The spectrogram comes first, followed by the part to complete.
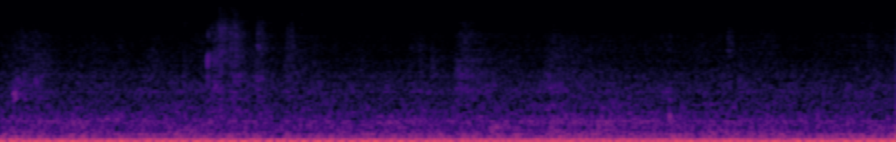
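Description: A steady low hum with faint room noise over it, unchanging throughout.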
